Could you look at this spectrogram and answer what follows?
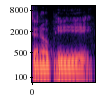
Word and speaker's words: Knope: that's the boss that's right how about leslie knope but it's nope she's like i ain't coming to work today isn't that what it spelled like no it's knop oh i never read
